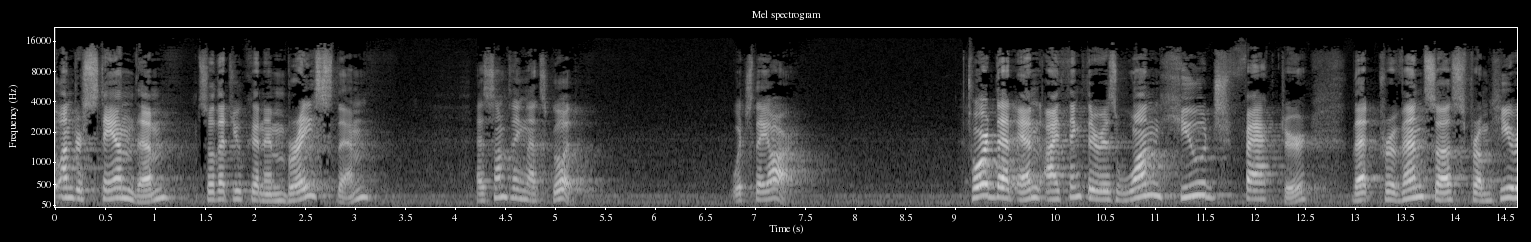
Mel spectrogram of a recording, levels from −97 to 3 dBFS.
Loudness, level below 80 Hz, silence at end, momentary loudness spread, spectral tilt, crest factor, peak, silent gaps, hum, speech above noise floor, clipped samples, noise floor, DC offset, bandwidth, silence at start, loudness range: -23 LUFS; -66 dBFS; 0 s; 14 LU; -3 dB/octave; 24 dB; 0 dBFS; none; none; 30 dB; under 0.1%; -54 dBFS; under 0.1%; 16 kHz; 0 s; 10 LU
